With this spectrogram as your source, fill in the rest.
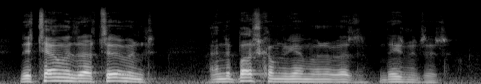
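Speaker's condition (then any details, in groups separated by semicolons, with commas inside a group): Brain injury; mild speech impediment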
